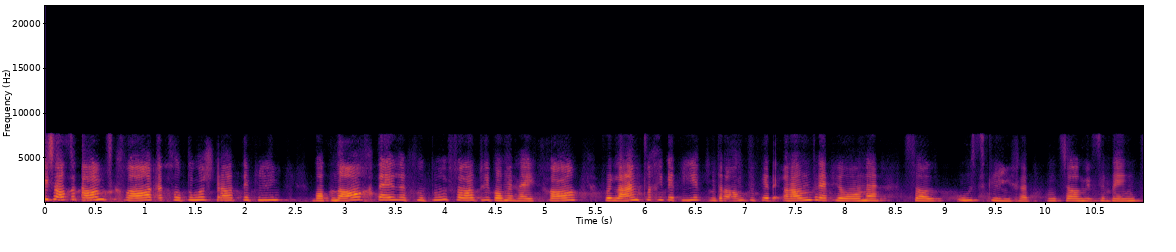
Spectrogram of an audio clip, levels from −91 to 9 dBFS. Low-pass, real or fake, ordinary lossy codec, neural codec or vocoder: none; fake; none; codec, 16 kHz, 1 kbps, FreqCodec, smaller model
